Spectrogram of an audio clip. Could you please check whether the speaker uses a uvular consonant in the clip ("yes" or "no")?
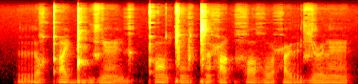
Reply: yes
